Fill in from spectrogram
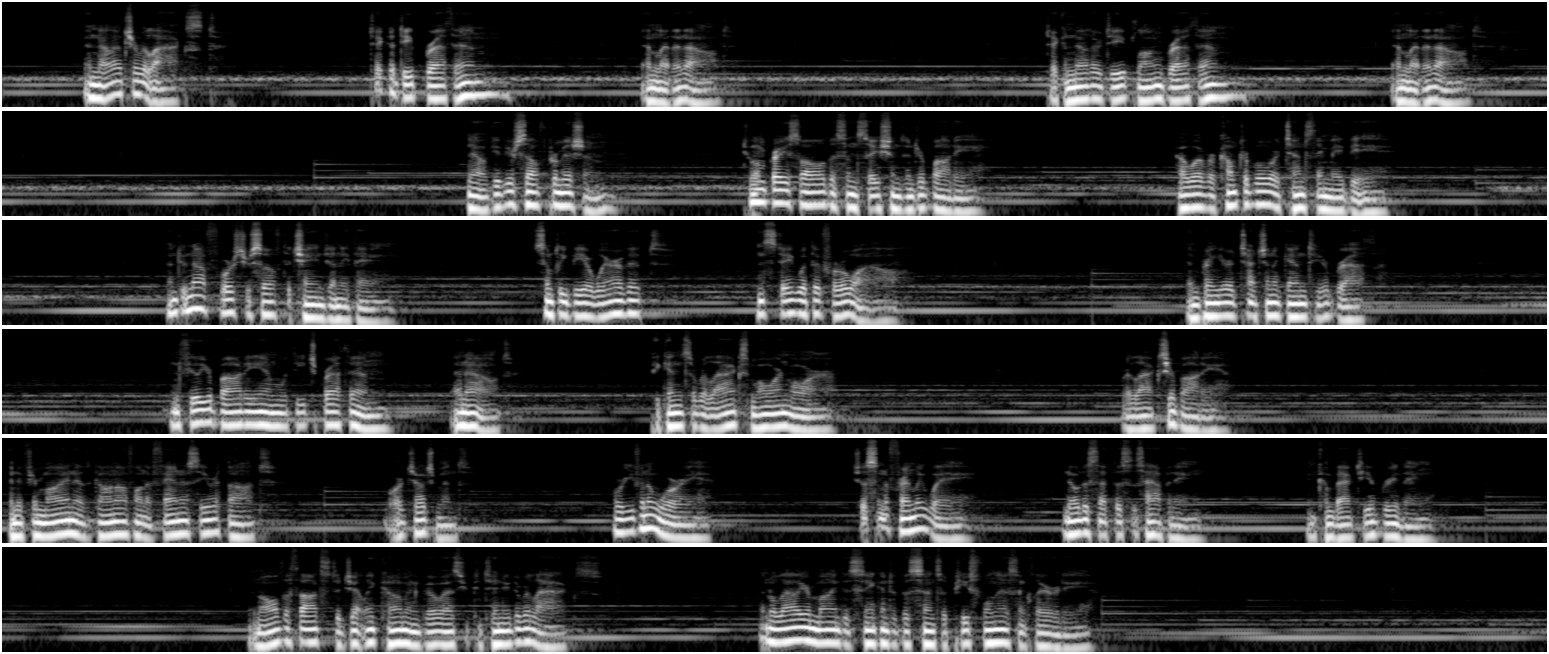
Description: In this hypnosis audio, you’ll be guided into a visualization to help bring your soulmate into your life.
